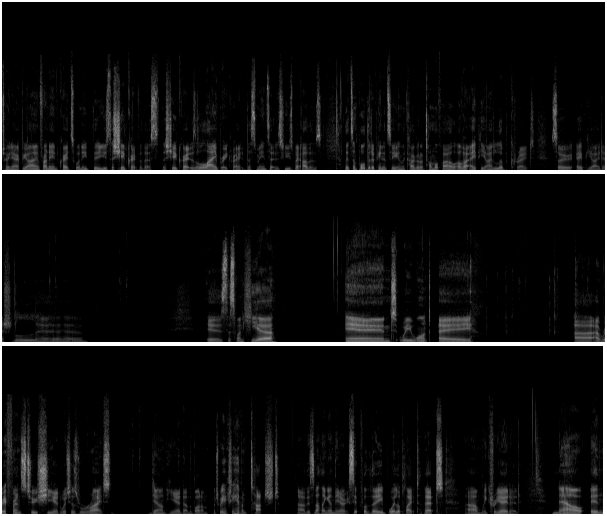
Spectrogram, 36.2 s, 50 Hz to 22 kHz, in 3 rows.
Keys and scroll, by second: 22.2 ctrl+c, 23.2 ctrl+v, 23.6 ctrl+s.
